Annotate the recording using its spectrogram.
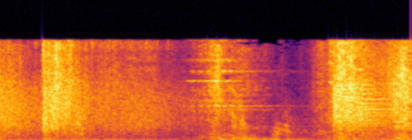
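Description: A blade swings with a sharp swish.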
